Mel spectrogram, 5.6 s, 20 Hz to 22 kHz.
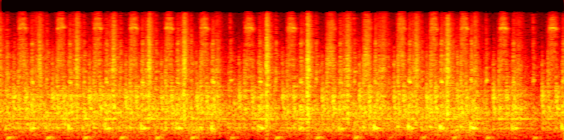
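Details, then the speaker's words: Cub Cadet 122 lawn tractor, clutch locked down: even starter cranking with sharp, regular compression pulses; it never catches. Owner suspects lost spark or leaking valves and may need carb cleaner. Cranks but won't start. "So it's trying. It tried. Alright. I think we lost spark. Well, kind of seems like the valves are leaking."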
